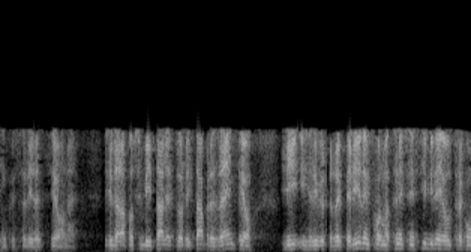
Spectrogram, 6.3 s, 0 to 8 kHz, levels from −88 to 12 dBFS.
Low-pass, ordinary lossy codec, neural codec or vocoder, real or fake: 7.2 kHz; AAC, 16 kbps; none; real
